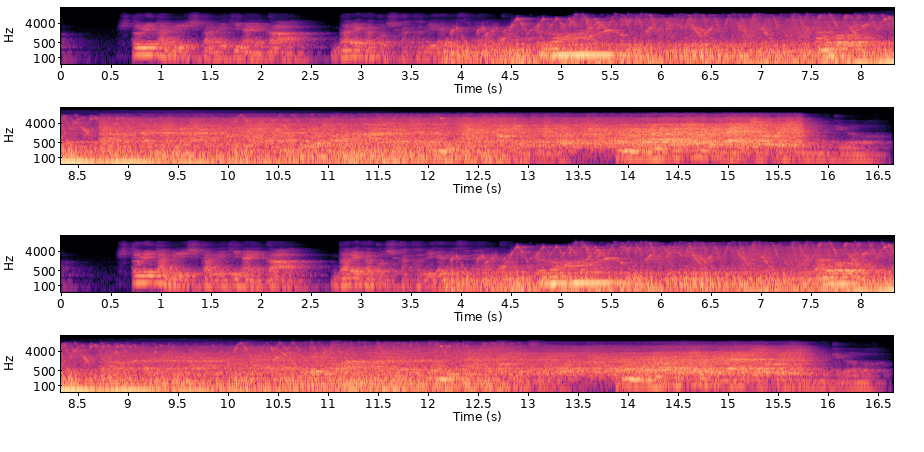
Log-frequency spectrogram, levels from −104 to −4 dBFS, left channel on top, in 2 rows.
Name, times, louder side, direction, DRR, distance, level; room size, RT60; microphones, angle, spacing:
voice 1, 0.7-2.4 2.7-4.6 9.1-13.3 14.4-16.5, right 1 dB, 75° right, -6 dB, 7.8 m, -35 dB
sound 1, 3.8-13.2, equal, 5° right, 2.1 m, -30 dB
voice 2, 4.7-5.6 7.5-8.2 12.0-12.3 13.9-14.4, equal, 30° right, 0 dB, 7.1 m, -24 dB
sound 2, 7.8-10.5, left 1 dB, 35° left, 2.6 m, -25 dB
sound 3, 8.7-15.8, left 4 dB, 50° left, 2.6 m, -25 dB
14.5 x 9.8 x 9.3 m, 0.73 s
head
